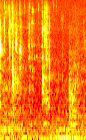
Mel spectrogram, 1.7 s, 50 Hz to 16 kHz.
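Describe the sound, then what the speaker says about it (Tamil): Half a cup of water pours into a Kerala fish curry base, a soft, faint splashing stream in short uneven bursts with no talking. "1/2 கப் தண்ணி ஆட் பண்ணிக்கோங்க கூடவே."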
